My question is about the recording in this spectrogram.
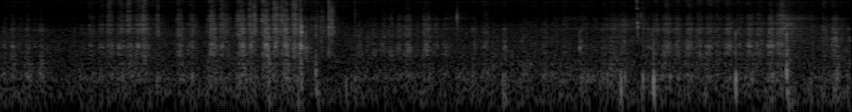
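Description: Faint scratching of a mechanical pencil on paper: a run of quick sketching strokes about two to four seconds in, then a few light ticks near the end.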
